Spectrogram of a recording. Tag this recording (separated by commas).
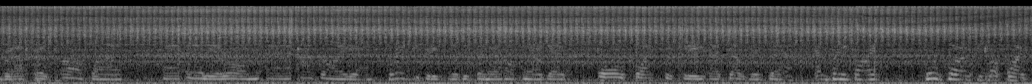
Speech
